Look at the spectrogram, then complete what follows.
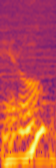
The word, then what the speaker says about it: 야훼: 사실 이것은 원래의 이름의 뜻은 야훼란 말인데, 야훼인데, 그래서 여호와를 야훼라, 이게 정석적인 이제 히브리식 발음이거든요. 그래서 지금 여의도 순복음교회는 여호와라 하지 않고 다 야훼로 읽습니다. 야훼로.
